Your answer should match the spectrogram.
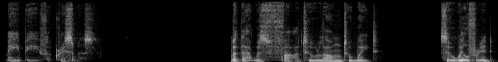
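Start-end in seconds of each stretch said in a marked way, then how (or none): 0.1-1.3 softly whispered mother's reply. Acted. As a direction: brush him off in a hush. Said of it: "His mother only said".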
